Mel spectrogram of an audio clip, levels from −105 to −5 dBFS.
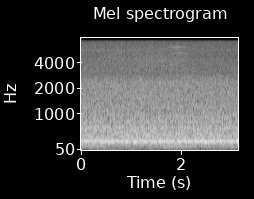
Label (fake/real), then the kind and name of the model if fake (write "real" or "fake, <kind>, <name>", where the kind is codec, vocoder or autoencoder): real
